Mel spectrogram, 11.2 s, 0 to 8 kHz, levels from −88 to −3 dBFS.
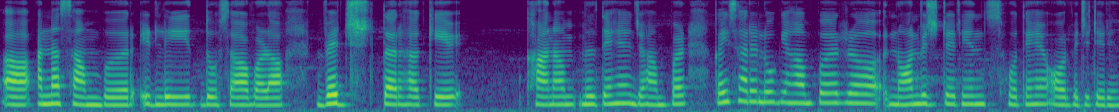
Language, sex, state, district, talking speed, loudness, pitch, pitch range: Hindi, female, Andhra Pradesh, Guntur, 135 wpm, -24 LUFS, 215 Hz, 205-235 Hz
